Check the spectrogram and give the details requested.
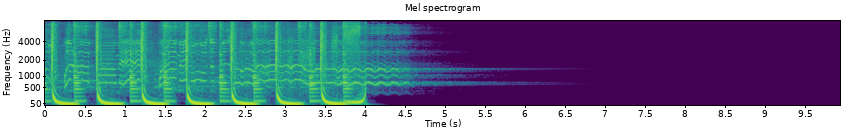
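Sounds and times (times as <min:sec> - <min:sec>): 
Punjabi remix music: 0:00.0 - 0:04.3.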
